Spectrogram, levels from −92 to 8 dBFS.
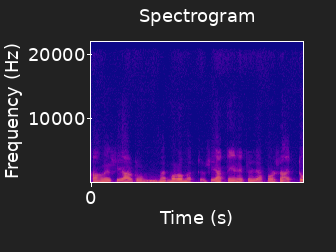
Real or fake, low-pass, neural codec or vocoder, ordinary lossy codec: fake; none; codec, 44.1 kHz, 2.6 kbps, DAC; none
